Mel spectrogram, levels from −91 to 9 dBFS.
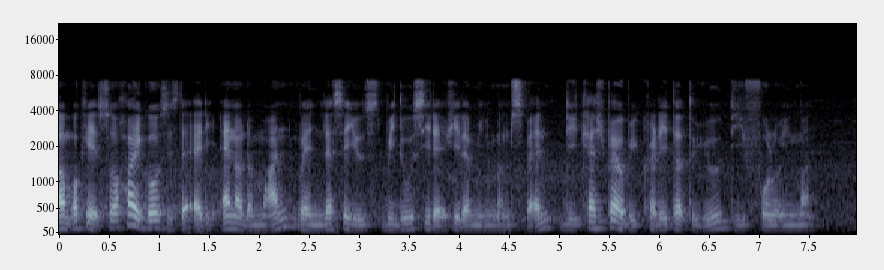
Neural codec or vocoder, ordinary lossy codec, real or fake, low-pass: none; none; real; 7.2 kHz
